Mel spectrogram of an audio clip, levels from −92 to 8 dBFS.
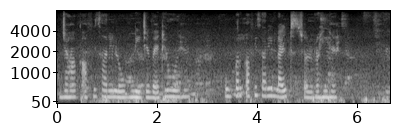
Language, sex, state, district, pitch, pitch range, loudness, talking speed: Hindi, female, Chhattisgarh, Raipur, 205 Hz, 195-225 Hz, -17 LUFS, 135 wpm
